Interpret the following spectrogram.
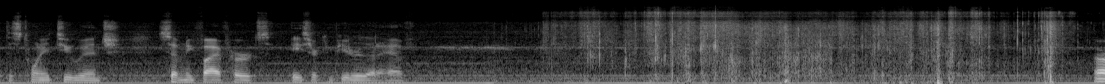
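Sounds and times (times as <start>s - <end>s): low steady hum: 0.0s - 11.0s
packaging crinkling: 5.0s - 11.0s.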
